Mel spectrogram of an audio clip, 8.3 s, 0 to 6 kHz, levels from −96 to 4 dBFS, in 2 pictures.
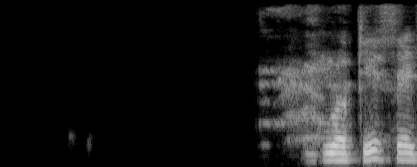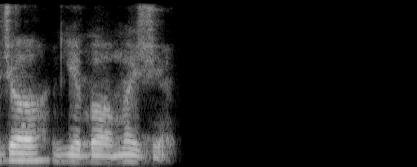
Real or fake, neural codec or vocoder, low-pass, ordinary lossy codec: fake; codec, 16 kHz, 8 kbps, FreqCodec, smaller model; 5.4 kHz; AAC, 32 kbps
